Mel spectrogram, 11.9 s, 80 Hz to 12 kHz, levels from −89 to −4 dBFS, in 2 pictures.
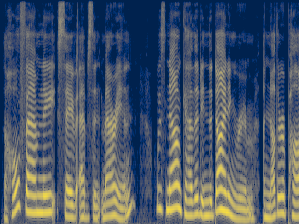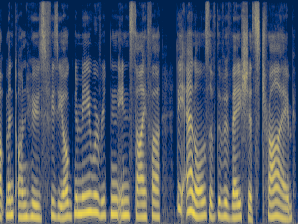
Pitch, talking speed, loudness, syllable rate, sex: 215 Hz, 140 wpm, -16 LUFS, 4.5 syllables/s, female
